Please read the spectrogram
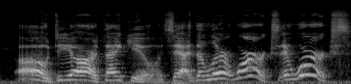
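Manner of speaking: very high, loud, excited, thrilled burst.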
